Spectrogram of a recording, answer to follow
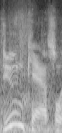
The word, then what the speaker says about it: Doune Castle: so we are coring the Dune Castle here I am pronouncing it correctly that I found out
